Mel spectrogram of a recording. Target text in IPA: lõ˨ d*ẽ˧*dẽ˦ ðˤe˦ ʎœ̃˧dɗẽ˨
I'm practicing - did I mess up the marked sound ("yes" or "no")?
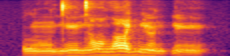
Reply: no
